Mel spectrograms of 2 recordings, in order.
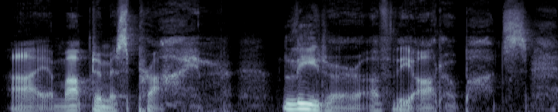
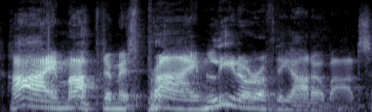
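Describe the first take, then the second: First: It is said quietly with firm conviction. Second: It is said big and loud.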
